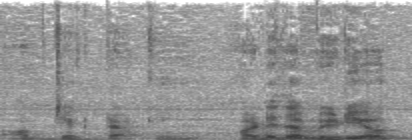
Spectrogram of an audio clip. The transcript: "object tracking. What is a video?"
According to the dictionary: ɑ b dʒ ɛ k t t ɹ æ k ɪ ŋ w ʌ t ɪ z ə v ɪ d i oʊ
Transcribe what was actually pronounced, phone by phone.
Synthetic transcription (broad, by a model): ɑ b dʒ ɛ k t t ɔ k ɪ ŋ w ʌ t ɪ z ə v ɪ d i oʊ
